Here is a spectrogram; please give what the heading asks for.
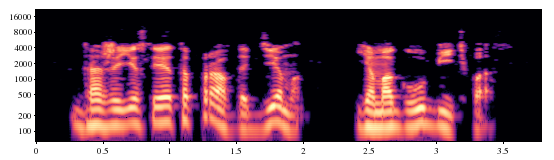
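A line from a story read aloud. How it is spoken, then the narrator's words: Irritated interruption. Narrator (Russian): оборвал, раздраженно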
